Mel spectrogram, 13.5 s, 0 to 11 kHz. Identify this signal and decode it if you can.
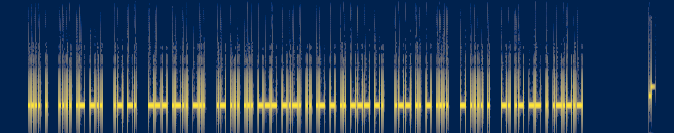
Morse code, heard as a keyed tone, about 34 wpm, 700 Hz. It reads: HE HAD AN OLD ASSOCIATION WITH THE NAME.
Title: Sentences from Top 1100 Words 35wpm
